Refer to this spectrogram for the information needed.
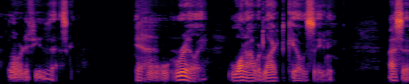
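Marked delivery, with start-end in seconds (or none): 0.1-5.0 mock quiet muttering under breath, quieter. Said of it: "I was talking under my breath".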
